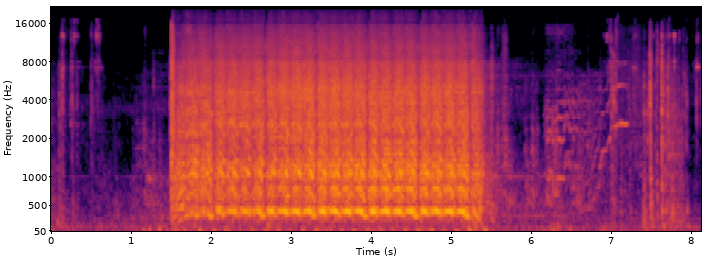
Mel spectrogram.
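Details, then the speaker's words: 2017 Ford Transit food-truck van that won't start; starter churns evenly about three beats a second for four seconds with no firing; owner suspects no compression, engine to be opened up at a friend's garage. "it sounds like there's no compression. There's no compression at all."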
